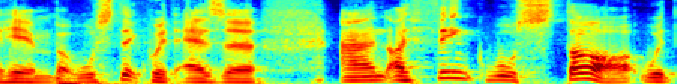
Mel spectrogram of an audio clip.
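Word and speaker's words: Eze: mine in years and and say it Eza. Perfect. We'll stick with Eza then because I I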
